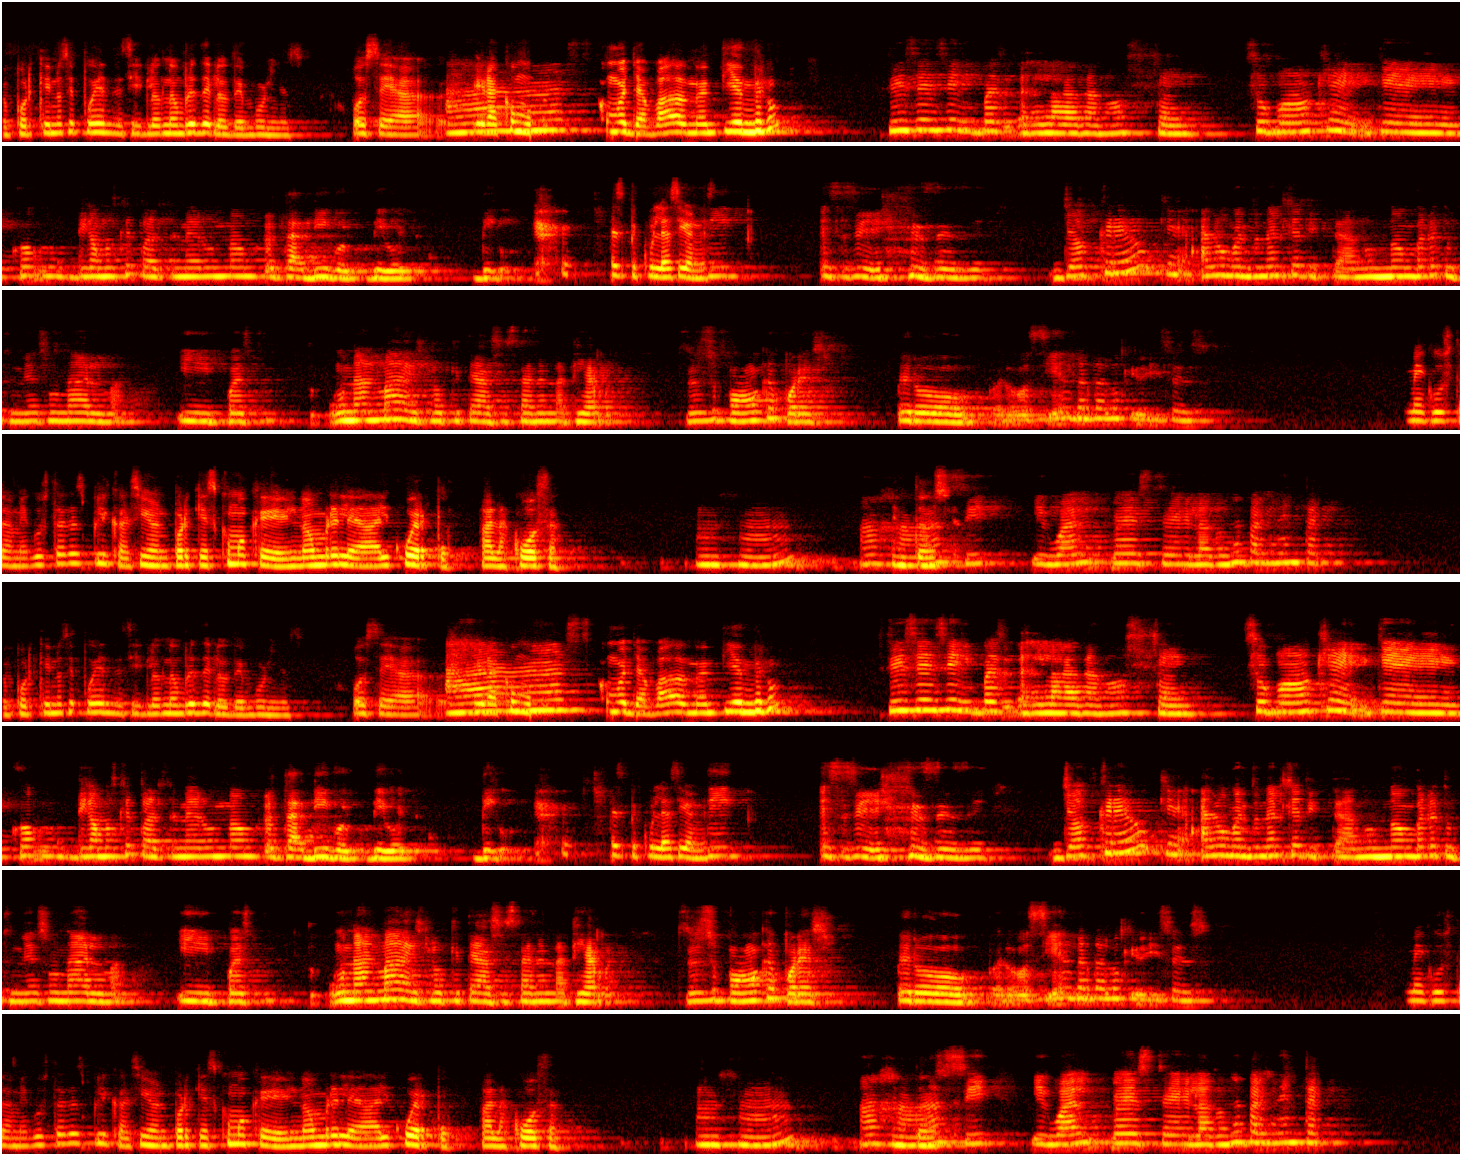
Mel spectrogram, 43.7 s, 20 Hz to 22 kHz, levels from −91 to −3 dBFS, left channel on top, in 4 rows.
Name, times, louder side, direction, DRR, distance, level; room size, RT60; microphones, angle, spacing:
voice 1, 0.0-2.2 2.6-4.0 4.5-5.8 14.9-15.1 15.5-16.2 29.6-30.0 32.4-37.0 39.5-39.8, left 3 dB, 50° left, 16 dB, 0.9 m, -29 dB
voice 2, 3.3-4.3 6.6-9.0 9.3-14.1 14.5-14.7 16.2-16.4 17.1-18.3 18.8-22.8 23.2-23.8 24.3-26.5 27.0-28.1 28.6-30.9 38.0-38.8 39.2-40.2 40.5-42.7, right 1 dB, 85° right, 7 dB, 1.9 m, -32 dB
24.5 x 24.5 x 7.2 m, 0.79 s
head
